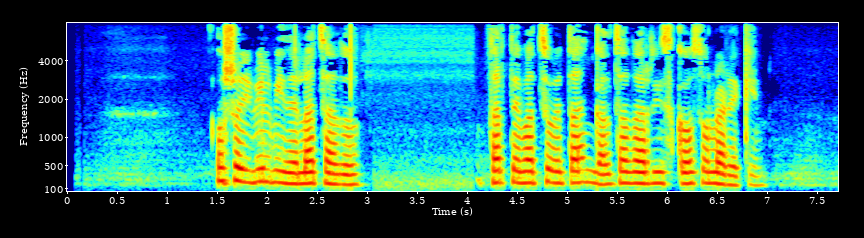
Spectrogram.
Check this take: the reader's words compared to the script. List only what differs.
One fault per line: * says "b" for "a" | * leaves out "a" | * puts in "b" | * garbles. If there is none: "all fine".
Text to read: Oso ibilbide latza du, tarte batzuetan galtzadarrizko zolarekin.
all fine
